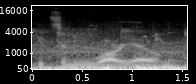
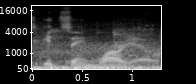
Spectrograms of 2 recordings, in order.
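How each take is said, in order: First: A separate 'a' syllable comes before 'me'. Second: There is no separate syllable before 'me'. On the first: The speaker calls it right. "the intro to my channel is" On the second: The speaker calls it wrong. "so many people mispronounce my name as"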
